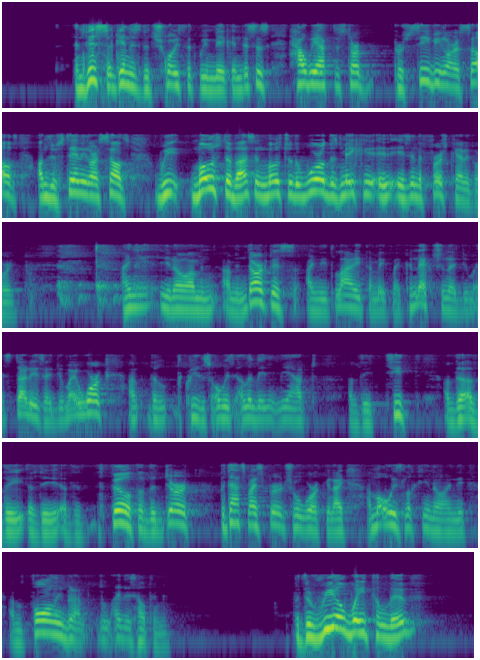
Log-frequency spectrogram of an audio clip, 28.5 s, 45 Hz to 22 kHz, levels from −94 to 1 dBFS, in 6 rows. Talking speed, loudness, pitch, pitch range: 245 wpm, -26 LUFS, 145 Hz, 120-180 Hz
